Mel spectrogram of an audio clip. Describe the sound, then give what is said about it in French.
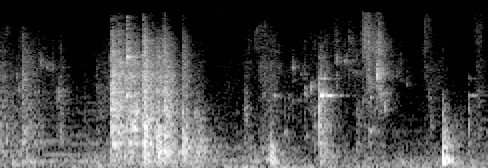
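Dishes being washed by hand under running water: a steady faucet hiss broken by several splashes and clinks of plates and utensils at irregular intervals, no voices. “Pourquoi tu fais ça à la main d'ailleurs T'as pas une machine”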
